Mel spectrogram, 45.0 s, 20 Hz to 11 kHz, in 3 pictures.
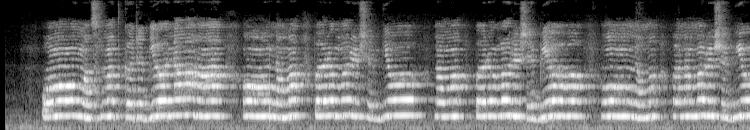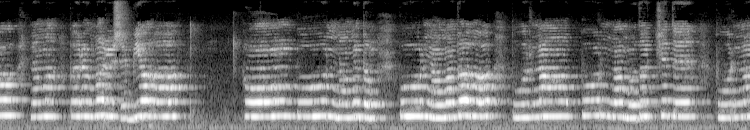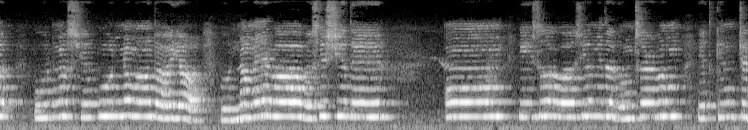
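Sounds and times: boy chanting: 0:00.8 - 0:18.9, 0:19.7 - 0:38.0, 0:38.8 - 0:44.9.

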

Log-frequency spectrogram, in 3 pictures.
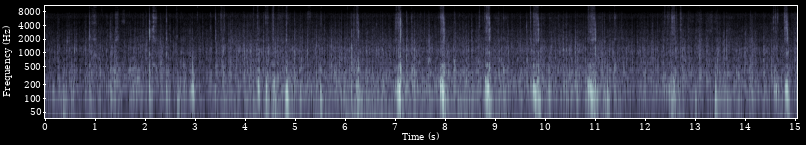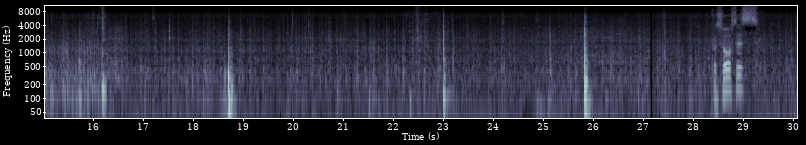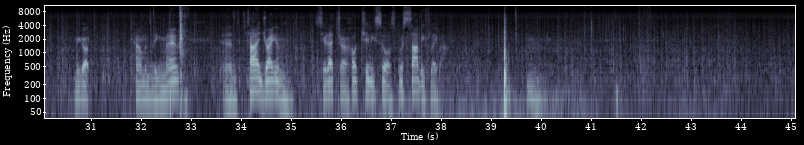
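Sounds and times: rain pattering on roof: 0:00.0 - 0:45.0
knife chopping on wooden board: 0:04.2 - 0:05.0.

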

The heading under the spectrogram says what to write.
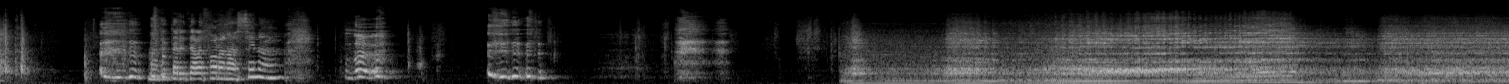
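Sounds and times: van engine running: 0:08.4 - 0:12.1.

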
